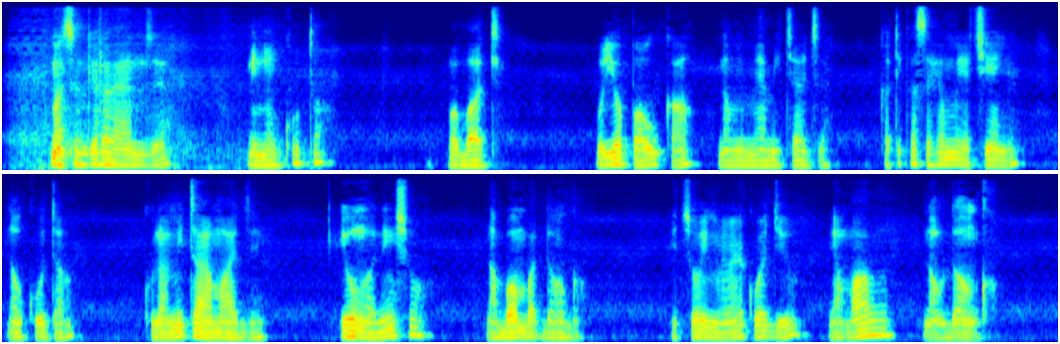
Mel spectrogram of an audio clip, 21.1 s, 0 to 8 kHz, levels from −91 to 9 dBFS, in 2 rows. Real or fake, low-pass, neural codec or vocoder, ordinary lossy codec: fake; 7.2 kHz; codec, 16 kHz, 0.9 kbps, LongCat-Audio-Codec; MP3, 48 kbps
